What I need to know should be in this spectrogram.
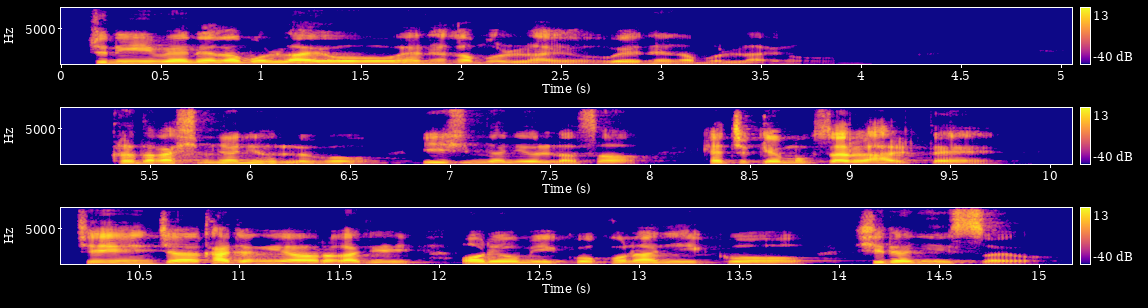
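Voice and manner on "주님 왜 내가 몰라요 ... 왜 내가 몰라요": put-on tearful crying, pleading tone, quieter. Retelling a wife's tearful prayer during a vision: retelling crying while pleading. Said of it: "막 울면서".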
